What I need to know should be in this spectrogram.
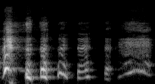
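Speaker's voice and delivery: a high burst of laughter. Real, not acted. Laughing while telling viewers about her uncle. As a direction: laugh out at the memory.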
